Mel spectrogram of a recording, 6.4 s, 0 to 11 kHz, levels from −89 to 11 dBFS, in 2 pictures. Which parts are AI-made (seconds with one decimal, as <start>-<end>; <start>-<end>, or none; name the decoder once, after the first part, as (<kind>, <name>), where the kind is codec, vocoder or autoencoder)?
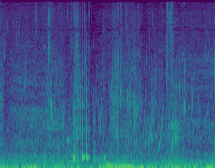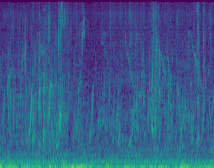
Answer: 4.2-5.4 (vocoder, WaveNeXt)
